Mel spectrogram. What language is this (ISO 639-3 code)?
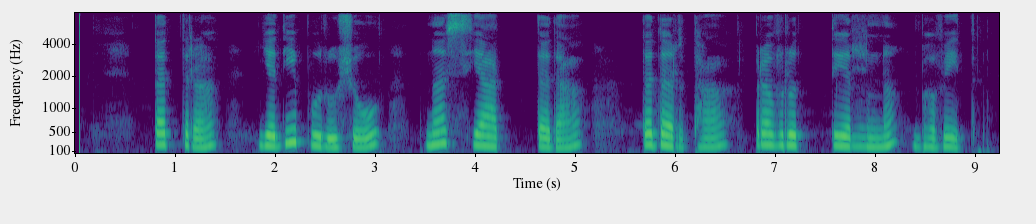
san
